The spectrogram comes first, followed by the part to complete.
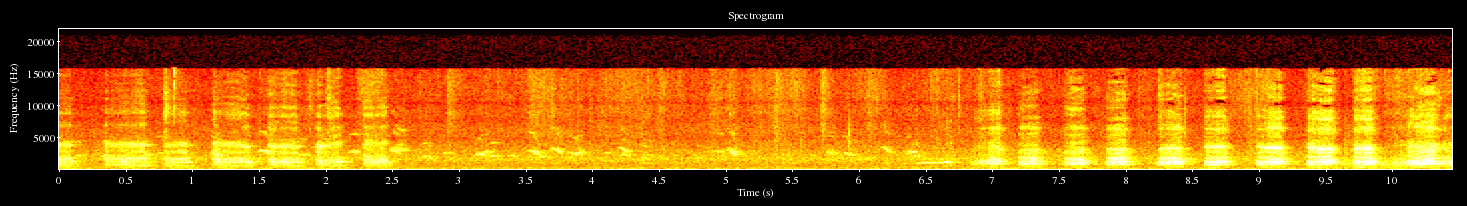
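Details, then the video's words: Egg song of a Rhode Island Red and a Golden Comet hen: rapid harsh clucks, a quieter stretch of soft chirps from other birds, then the cackling returns louder in a steady, rhythmic series of strained calls. "The Egg Song"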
